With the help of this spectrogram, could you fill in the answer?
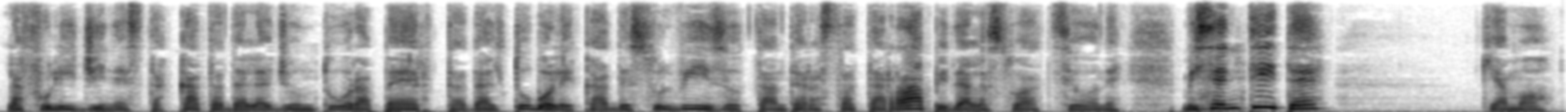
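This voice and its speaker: A woman reading a novel aloud with expressive, dramatic narration. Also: fairly low pitch, a little fast, hardly any pauses, no room sound, studio quality. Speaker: audiobook reader.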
